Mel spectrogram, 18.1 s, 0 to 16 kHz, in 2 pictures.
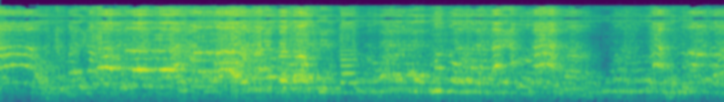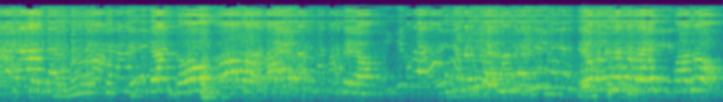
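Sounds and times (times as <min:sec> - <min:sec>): children chattering: 0:00.0 - 0:18.0.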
